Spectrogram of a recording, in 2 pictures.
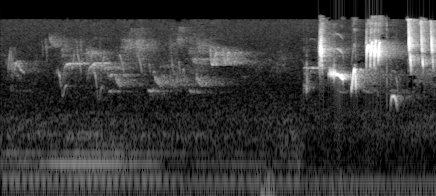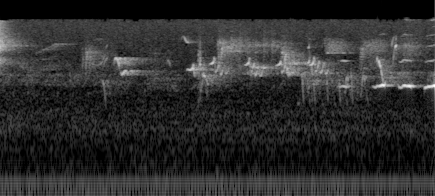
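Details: Common nightingale singing at Aiguamolls park: a near-silent start, then a sudden burst of loud high notes, followed by softer varied chirps and short trills, with a faint low hum throughout.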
